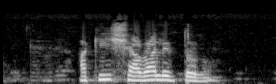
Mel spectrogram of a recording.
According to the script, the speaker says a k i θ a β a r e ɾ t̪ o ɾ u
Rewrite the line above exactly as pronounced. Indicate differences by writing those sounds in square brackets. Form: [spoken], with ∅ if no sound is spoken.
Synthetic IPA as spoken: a k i [ʃ] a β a [l] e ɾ t̪ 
